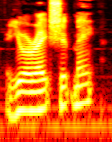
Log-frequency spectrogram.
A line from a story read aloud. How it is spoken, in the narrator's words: asked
